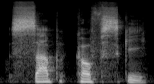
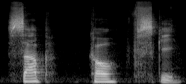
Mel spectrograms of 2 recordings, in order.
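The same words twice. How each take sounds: No difference in how they are said.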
